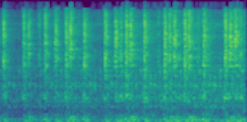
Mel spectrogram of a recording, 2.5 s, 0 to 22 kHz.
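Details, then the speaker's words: VW engine with a cam, after a rubbing part was fixed; low, lumpy thumping idle with an uneven cam beat, steady and free of knocks or squeals; the thump is normal. "You got a cam in this thing? Yeah, board 30, you know about the thumper. Normal noise."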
